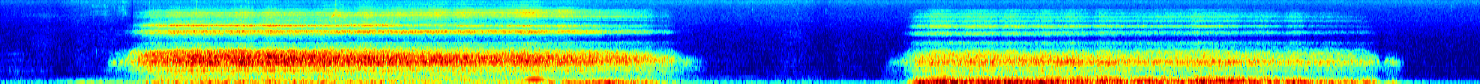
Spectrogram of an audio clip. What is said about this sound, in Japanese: 熱い吐息感じますか？もっと私を感じてください。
